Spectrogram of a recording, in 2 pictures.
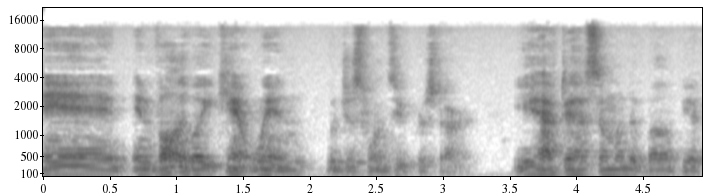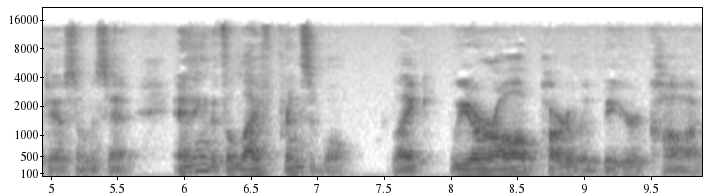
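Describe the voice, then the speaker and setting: Audible room echo surrounds a man speaking at a fairly quick pace with a fairly low pitch. His tone is dark, mellow and somewhat breathy, with ordinary pitch variation. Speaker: podcast co-host, coach. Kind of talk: casual podcast chat. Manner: soft-spoken.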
